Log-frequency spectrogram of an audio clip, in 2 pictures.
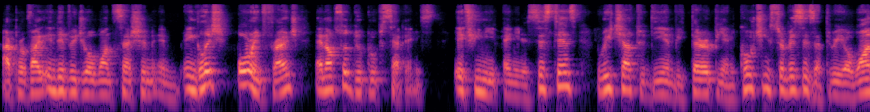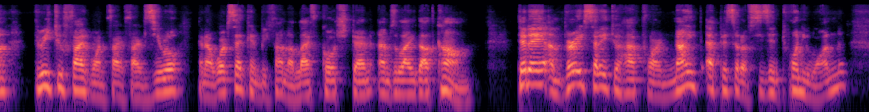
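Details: Adult male speaker; normal speech.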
